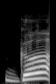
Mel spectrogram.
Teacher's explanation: ಸುಮ್ನೆ ಟ್ರೈ ಮಾಡಿ ನೋಡಿ ಕ ಅಂತ ಹೇಳಿ ಈಗ ಗ ಅಂತ ಹೇಳಿ ಗಂಟಲಿಗೆ ಕೈ ಇಟ್ಕೊಂಡ್ರೆ ಗ ಹೇಳುವಾಗ ಒಂದು ಕಂಪನ ಆಗುತ್ತಲ್ಲ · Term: ಮೃದು ವ್ಯಂಜನ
